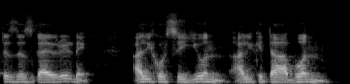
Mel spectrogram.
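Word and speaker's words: الْكِتَابُ: You can never have al and tanween coming together, right, at the end of the word. Example, al-kitabu, the book. Al-kursiyu, there's no al-kitabun. We cannot read it like that, right? We have to say al-kitabu.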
